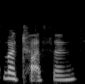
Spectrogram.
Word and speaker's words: matrescence: Yeah, I think it's matrescence, like the Matrescence.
